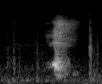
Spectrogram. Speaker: you that was my wife sneezing if you're wondering if you couldn't hear it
